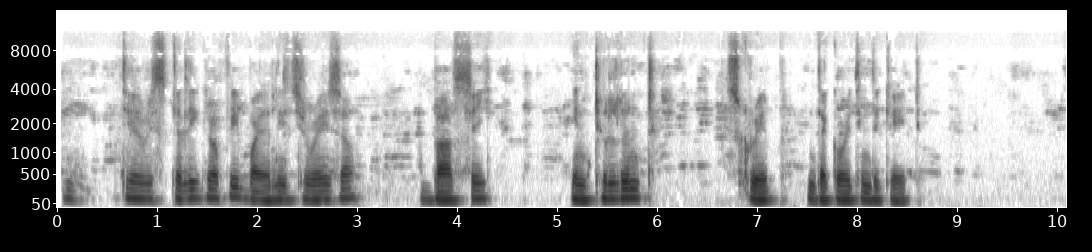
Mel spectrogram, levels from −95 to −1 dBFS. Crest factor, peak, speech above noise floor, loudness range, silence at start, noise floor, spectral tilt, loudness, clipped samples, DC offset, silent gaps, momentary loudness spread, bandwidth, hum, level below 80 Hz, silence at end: 20 dB; -8 dBFS; 45 dB; 2 LU; 0.05 s; -71 dBFS; -5.5 dB/octave; -27 LUFS; under 0.1%; under 0.1%; none; 16 LU; 11.5 kHz; none; -46 dBFS; 1.45 s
